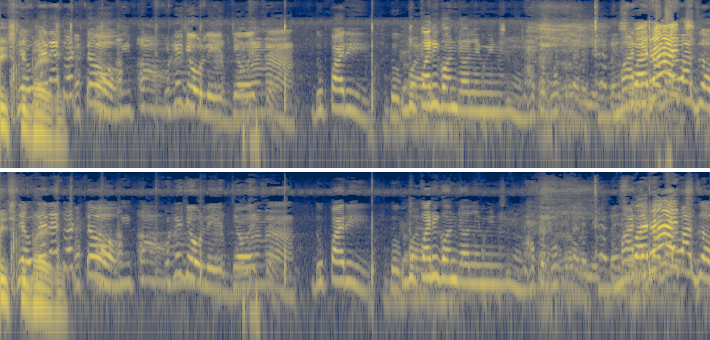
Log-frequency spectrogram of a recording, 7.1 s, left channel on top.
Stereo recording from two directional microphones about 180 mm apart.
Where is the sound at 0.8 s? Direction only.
35° left (ahead or behind).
